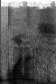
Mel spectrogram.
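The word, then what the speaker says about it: buenas: you see yeah i did hear actually that the a in buanas should be pronounced more when it's good morning good day good afternoon rather than juana which is good anyway there we go education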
